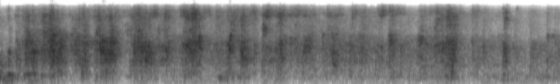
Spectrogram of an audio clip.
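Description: Applause from an audience of students in a college hall, uneven bursts of clapping that swell and dip in waves, moderately loud and close, with no voices over it.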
